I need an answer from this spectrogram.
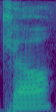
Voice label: "kioh5", taiwanese syllables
